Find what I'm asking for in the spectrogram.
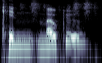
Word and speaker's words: Kinmoku: I was browsing your site before, and the name Kinmoku came up, and I didn't quite know where it sort of came from or what it meant or anything. Did I pronounce it right as well? – Yeah.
